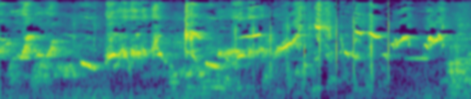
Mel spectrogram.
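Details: White-rumped shama, a competition bird known for a loud, harsh, shifting voice, sings whistled phrases that rise in steps, broken by sharp clicks and rapid notes, ending in a quick trill.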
